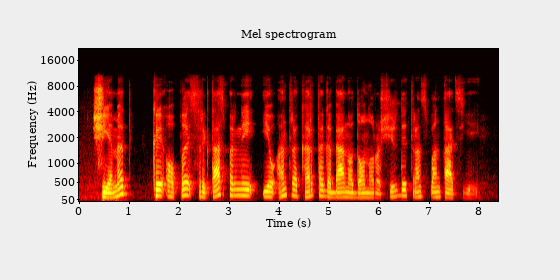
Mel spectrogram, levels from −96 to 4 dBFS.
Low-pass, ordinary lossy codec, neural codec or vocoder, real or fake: 10.8 kHz; Opus, 24 kbps; none; real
